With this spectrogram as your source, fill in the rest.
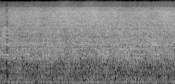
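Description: An airbrush sprays paint onto the wheels of a Stug III scale model, a loud, close, steady hiss of air running unbroken throughout.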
